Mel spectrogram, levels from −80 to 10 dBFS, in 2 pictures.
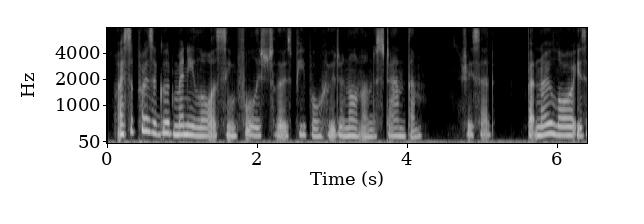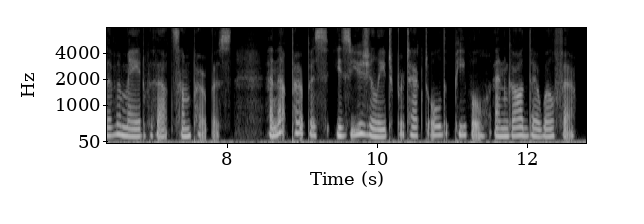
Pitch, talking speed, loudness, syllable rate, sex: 220 Hz, 190 wpm, -23 LUFS, 5.6 syllables/s, female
